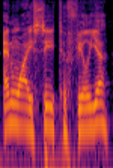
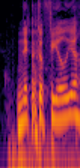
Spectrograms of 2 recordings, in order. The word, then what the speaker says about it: nyctophilia: NYC Tophelia. – Nyctophilia.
